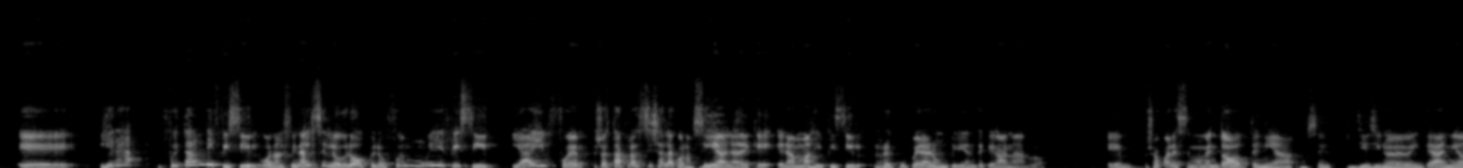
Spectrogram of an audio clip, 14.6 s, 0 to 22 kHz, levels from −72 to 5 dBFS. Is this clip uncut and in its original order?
yes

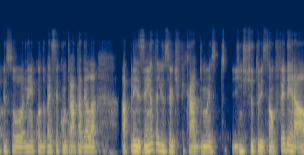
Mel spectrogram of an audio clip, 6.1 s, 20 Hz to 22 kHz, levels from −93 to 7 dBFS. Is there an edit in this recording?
no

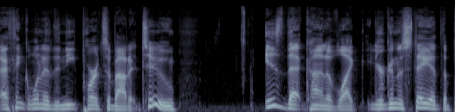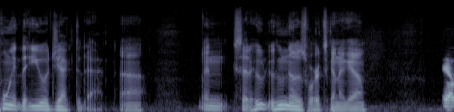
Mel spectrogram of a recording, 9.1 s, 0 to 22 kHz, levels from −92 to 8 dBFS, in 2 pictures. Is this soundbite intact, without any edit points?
no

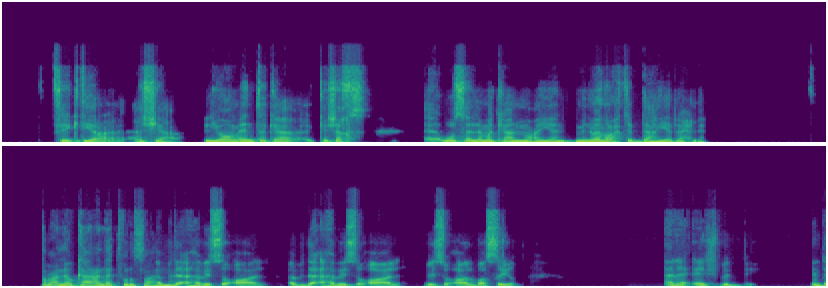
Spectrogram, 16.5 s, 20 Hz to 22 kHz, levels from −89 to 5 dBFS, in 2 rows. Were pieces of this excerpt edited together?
no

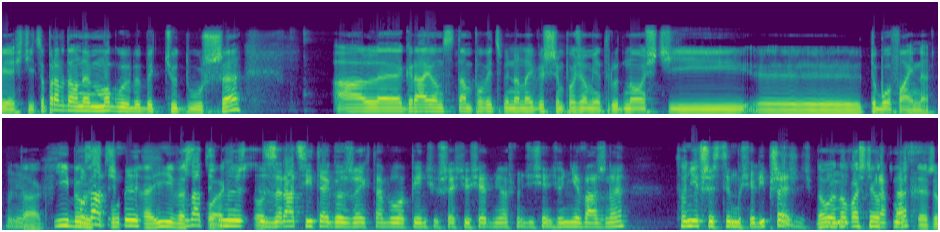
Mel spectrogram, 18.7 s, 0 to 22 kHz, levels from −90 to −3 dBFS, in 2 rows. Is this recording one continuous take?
no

